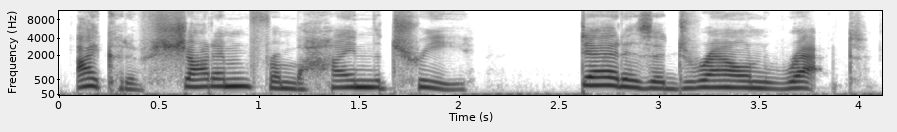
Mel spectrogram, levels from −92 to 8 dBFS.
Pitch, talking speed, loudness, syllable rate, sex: 225 Hz, 190 wpm, -16 LUFS, 4.8 syllables/s, female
